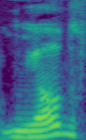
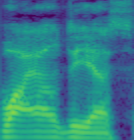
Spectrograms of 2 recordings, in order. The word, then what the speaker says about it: YLDS: Well, since you mentioned stablecoin, let's talk about your YLDS, your Yields stable Yeah, we we pronounce it Yields, but YLDS also works.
